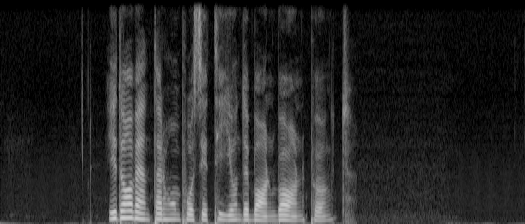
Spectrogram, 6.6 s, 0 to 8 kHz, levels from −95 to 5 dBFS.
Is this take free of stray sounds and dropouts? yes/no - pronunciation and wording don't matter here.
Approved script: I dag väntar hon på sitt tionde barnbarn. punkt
yes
